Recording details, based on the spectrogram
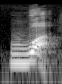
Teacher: W is the back of the tongue and the lips too. So the lips are also part of it. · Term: approximate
